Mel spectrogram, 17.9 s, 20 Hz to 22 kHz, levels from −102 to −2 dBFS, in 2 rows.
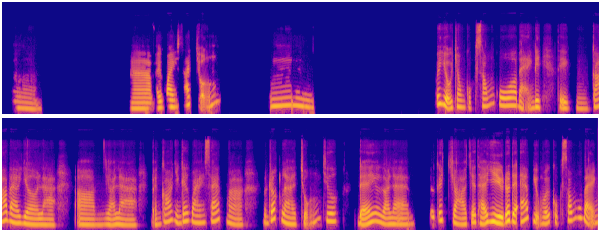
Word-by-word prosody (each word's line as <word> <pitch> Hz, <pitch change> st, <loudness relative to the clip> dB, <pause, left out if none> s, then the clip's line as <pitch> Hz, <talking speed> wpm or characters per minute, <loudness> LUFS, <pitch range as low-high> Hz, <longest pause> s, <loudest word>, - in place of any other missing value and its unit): Ờ. 185 Hz, -1 st, -10 dB, 1.6 s
À, 170 Hz, 0 st, 0 dB
phải 185 Hz, -, +2 dB
quan 215 Hz, -1 st, +4 dB
sát 270 Hz, -, +1 dB
chuẩn. -, -, -1 dB, 0.9 s
Ừm. 235 Hz, -2 st, -1 dB, 1.8 s
Ví 295 Hz, -, +4 dB
dụ 175 Hz, -8 st, +6 dB
trong 210 Hz, -1 st, -2 dB
cuộc 175 Hz, -4 st, -11 dB
sống 240 Hz, +6 st, -4 dB
của 245 Hz, -4 st, +3 dB
bạn 185 Hz, -1 st, -4 dB
đi, 205 Hz, -, +3 dB, 0.2 s
thì, 175 Hz, -, -1 dB
ừm, 160 Hz, -1 st, -9 dB
có 255 Hz, +7 st, +2 dB
bao 235 Hz, -6 st, +2 dB
giờ 180 Hz, -5 st, +1 dB
là, 160 Hz, -1 st, -2 dB, 0.3 s
ờm, 160 Hz, -1 st, -3 dB
gọi 165 Hz, 0 st, -2 dB
là, 155 Hz, -3 st, -2 dB, 0.2 s
bạn 170 Hz, -, -5 dB
có 240 Hz, +4 st, -1 dB
những 235 Hz, -7 st, -3 dB
cái 255 Hz, +3 st, +2 dB
quan 220 Hz, -3 st, -1 dB
sát 255 Hz, +7 st, -2 dB
mà 175 Hz, -6 st, -4 dB, 0.4 s
rất 315 Hz, 0 st, +2 dB
là 190 Hz, -8 st, +2 dB
chuẩn 215 Hz, -, -6 dB
chưa? 260 Hz, -2 st, +1 dB, 0.3 s
Để, 230 Hz, +10 st, +3 dB
gọi 180 Hz, -4 st, +1 dB
là, 175 Hz, -1 st, -1 dB, 0.3 s
từ 195 Hz, -, -2 dB
cái 280 Hz, -, +2 dB
trò 175 Hz, -6 st, 0 dB
chơi 205 Hz, +6 st, 0 dB
thả 185 Hz, -3 st, +3 dB
diều 220 Hz, -6 st, +9 dB
đó 255 Hz, -, +9 dB
để 245 Hz, -4 st, +7 dB
áp 315 Hz, +8 st, +1 dB
dụng 235 Hz, -7 st, -1 dB
với 190 Hz, -, +2 dB
cái 210 Hz, -, +1 dB
cuộc 220 Hz, -, -8 dB
sống 275 Hz, +3 st, 0 dB
của 365 Hz, -, 0 dB
bạn 215 Hz, -, +1 dB
210 Hz, 180 wpm, -22 LUFS, 175-250 Hz, 1.8 s, diều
